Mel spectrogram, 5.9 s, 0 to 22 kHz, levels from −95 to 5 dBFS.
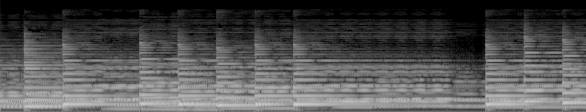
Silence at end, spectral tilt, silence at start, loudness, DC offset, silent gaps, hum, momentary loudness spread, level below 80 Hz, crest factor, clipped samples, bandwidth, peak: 0 s; -6.5 dB/octave; 0 s; -23 LUFS; 0.2%; none; none; 6 LU; -62 dBFS; 14 dB; under 0.1%; 9.4 kHz; -8 dBFS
